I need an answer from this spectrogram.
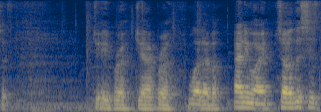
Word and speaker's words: Jabra: Alright, so very well-known company, Jabra. I don't know whether that's how you pronounce it from the UK. That's how we pronounce it. Jabra, whatever.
